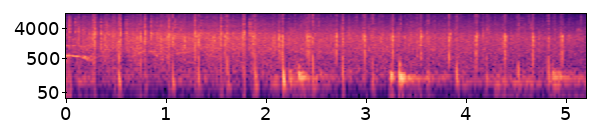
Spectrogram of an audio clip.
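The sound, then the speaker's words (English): An audience applauds as a leadership and coaching speaker is introduced at a talk. Many quick, crisp handclaps stack into steady, moderately quiet applause that continues for the full length without voices. “Please put your hands together and help me with a warm welcome for Shoma Chatterjee.”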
